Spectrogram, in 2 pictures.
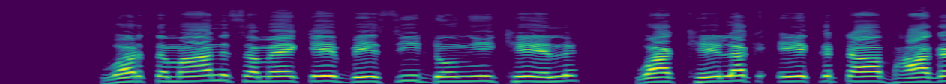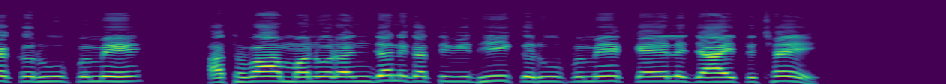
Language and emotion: Maithili, neutral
